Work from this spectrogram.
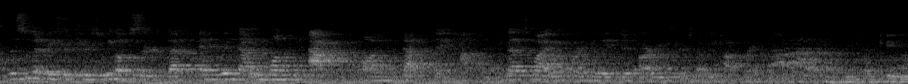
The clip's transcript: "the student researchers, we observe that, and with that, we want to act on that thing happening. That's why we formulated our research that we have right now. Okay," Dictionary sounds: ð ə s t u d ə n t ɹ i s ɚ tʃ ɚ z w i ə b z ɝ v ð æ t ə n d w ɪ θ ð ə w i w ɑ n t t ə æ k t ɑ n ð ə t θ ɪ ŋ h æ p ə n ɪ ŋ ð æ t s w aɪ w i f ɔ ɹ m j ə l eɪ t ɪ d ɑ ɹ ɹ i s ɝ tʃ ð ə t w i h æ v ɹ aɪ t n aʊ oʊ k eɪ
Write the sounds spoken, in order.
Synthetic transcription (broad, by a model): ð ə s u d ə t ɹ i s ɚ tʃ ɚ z w i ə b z ɝ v ð æ t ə n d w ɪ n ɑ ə w i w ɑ n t t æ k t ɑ n ð ə t θ ɪ ŋ h æ p ə n ɪ ŋ ð æ t s w aɪ w i f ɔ ɹ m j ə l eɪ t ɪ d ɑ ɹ ɹ i s ɝ tʃ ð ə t w i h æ p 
